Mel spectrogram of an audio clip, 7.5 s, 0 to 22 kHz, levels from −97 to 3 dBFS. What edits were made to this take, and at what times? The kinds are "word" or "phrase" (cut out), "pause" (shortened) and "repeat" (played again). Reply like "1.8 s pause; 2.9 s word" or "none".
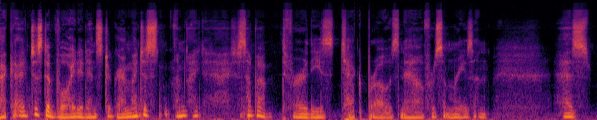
2.3 s word; 3.5 s word

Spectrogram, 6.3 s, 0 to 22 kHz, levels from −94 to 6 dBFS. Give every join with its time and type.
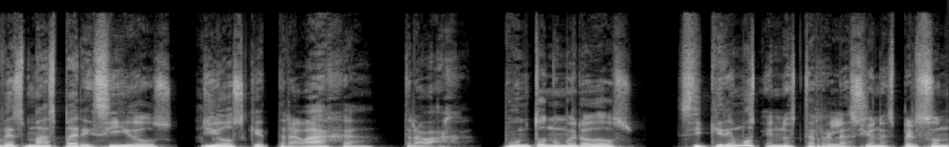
1.4 s word; 1.8 s word; 3.3 s pause; 4.3 s pause; 5.1 s phrase

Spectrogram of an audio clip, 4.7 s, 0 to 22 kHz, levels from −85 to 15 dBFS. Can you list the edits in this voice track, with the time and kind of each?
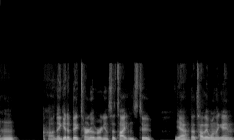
1.1 s word

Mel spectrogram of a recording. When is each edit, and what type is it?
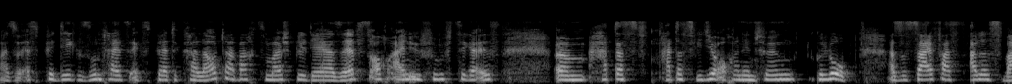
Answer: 7.6 s word

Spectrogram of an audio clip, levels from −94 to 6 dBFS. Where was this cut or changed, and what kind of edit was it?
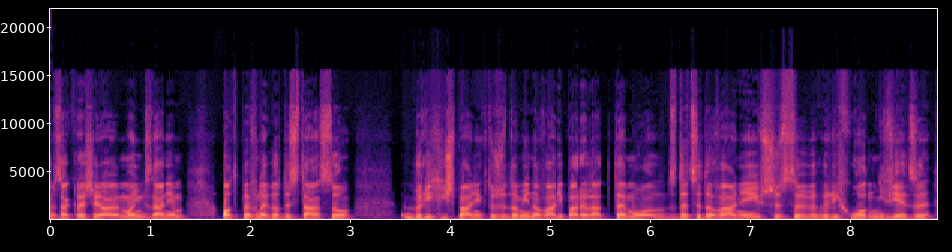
none

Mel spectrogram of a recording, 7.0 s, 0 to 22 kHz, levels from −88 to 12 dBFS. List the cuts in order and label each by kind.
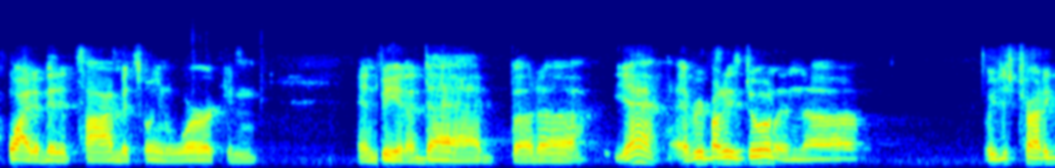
2.5 s word; 5.2 s word

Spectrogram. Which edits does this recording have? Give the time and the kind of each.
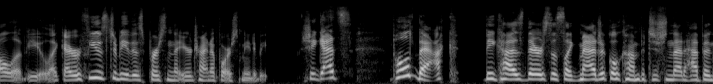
none

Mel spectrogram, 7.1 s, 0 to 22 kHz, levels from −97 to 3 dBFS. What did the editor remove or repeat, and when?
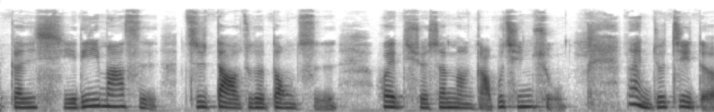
1.8 s pause

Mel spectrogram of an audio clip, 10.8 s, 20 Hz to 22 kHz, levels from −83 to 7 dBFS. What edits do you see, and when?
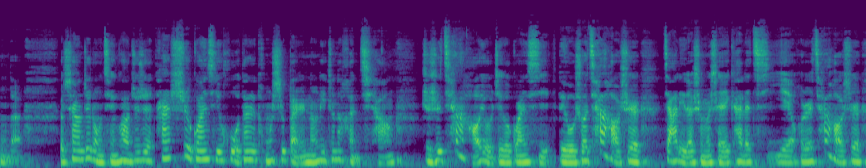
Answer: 6.9 s pause

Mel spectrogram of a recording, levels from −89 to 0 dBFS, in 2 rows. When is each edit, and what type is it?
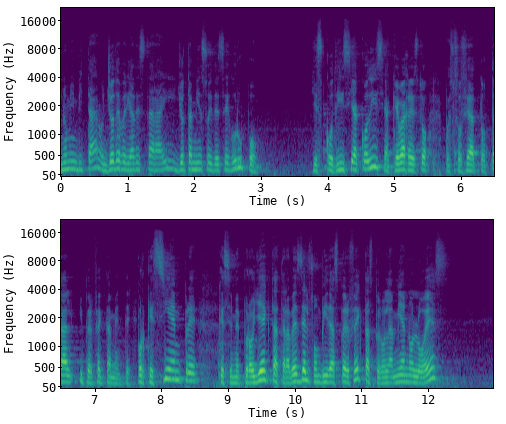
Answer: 3.9 s word; 5.2 s word; 5.9 s word; 7.6 s word; 8.8 s word; 10.2 s word

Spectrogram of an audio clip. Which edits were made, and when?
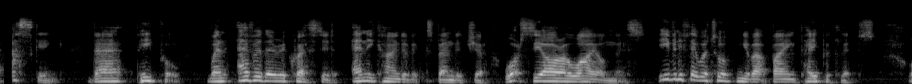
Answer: none

